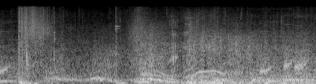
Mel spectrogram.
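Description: A cartoon bird whooshes through the air after being flung.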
